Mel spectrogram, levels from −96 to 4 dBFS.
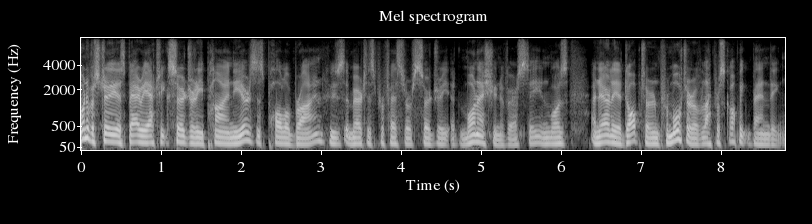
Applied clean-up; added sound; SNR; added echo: none; none; none; none.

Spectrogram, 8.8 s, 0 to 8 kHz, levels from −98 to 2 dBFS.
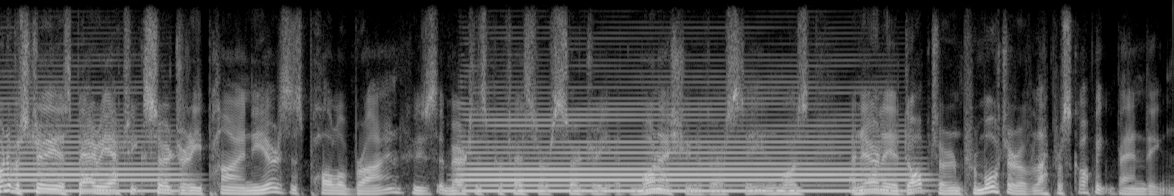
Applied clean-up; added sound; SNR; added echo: none; Wind instrument, woodwind instrument; 0 dB; none.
